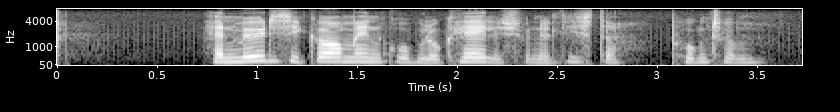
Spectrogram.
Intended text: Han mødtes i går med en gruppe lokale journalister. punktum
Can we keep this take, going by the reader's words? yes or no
yes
